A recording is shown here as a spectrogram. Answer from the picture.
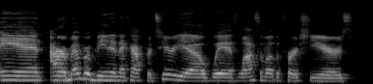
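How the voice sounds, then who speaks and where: Animated and bright, a woman with an American accent speaks at a medium pitch and a fairly quick pace, with a sharp tone and ordinary pitch variation. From Queens, New York City, Jamaican family. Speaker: speaker, trainer and coach. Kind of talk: podcast interview.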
